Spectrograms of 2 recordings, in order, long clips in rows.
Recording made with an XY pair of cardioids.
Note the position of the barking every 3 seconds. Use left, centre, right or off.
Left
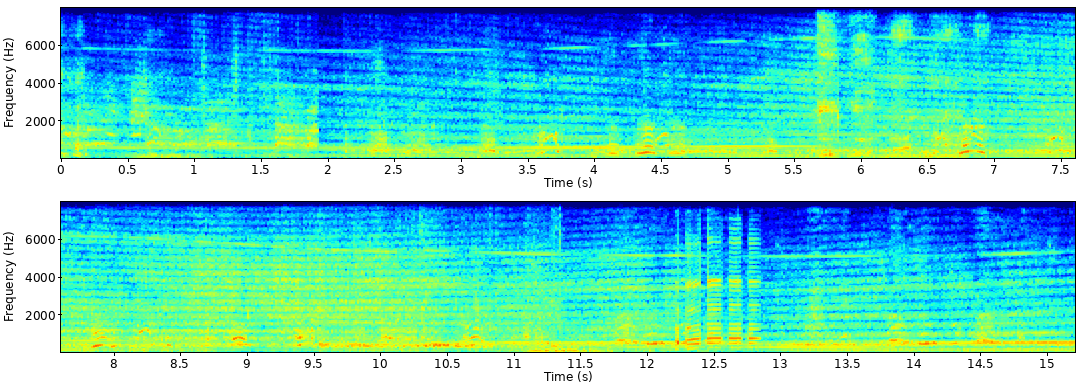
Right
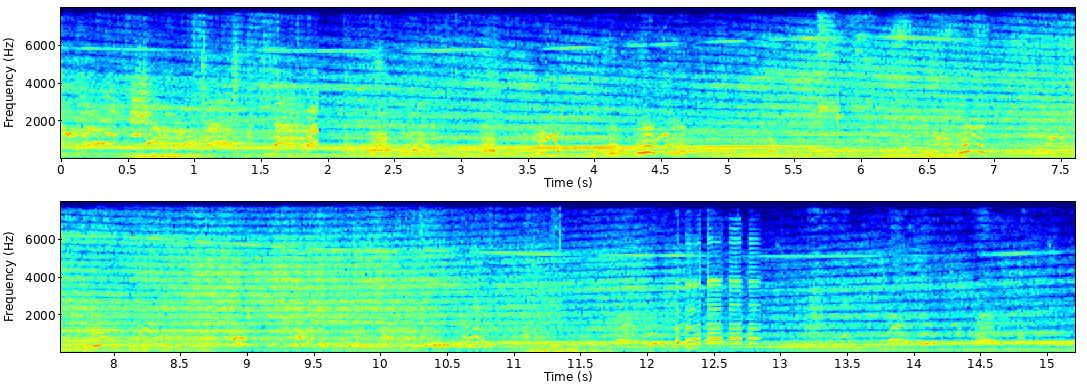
right, centre, left, left, left.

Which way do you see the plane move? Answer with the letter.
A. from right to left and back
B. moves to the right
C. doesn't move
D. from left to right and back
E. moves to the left
E.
